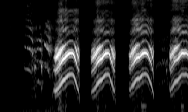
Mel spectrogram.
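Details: Pet white rose-ringed parakeet chirping loudly: four strong arched screeches, each rising then falling, rich and harmonic, repeated roughly every second with short silent gaps.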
